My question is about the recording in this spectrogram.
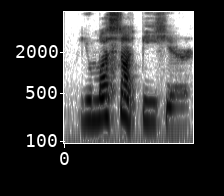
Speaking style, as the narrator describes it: says in a hushed voice

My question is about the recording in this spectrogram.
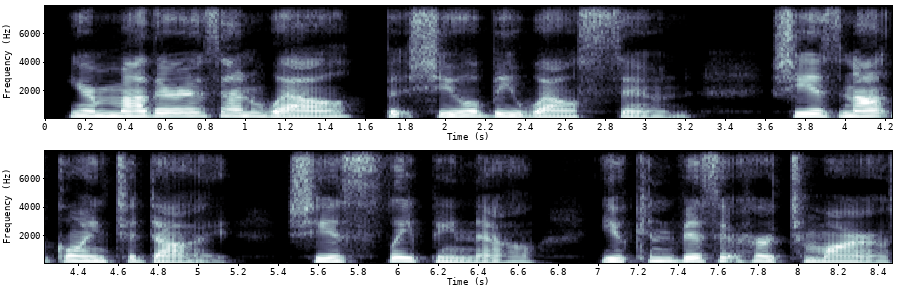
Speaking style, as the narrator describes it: said

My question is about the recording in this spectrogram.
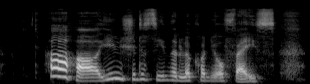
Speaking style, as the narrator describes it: the old man laughed

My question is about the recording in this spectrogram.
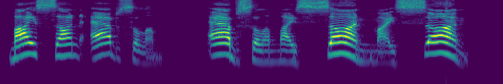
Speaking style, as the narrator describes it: The king covered his face and cried loudly

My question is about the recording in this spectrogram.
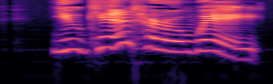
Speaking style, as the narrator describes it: Kovac cried

